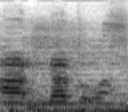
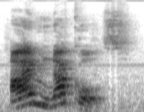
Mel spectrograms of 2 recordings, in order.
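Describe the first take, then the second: First: The voice is pitched lower and deeper. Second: The voice is ordinary, with nothing distinctive. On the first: The speaker calls it right. "a deeper voice" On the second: The speaker calls it wrong. "Everyone has a unique voice except for him"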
